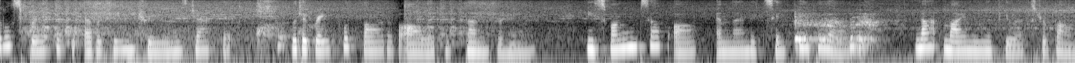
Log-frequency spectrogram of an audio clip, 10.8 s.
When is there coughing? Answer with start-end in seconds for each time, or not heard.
2.5-3.3, 7.9-8.8.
